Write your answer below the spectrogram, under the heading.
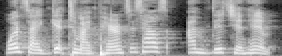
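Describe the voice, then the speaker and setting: A middle-aged woman guest on a casual podcast recounts her past with lively, dramatic storytelling. Her voice sits in a middle range, neither high nor low for a woman. She acts out the moments as she speaks. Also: normal speed. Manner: animated, dramatic retelling with acted-out quotes. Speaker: podcast guest, life coach.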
